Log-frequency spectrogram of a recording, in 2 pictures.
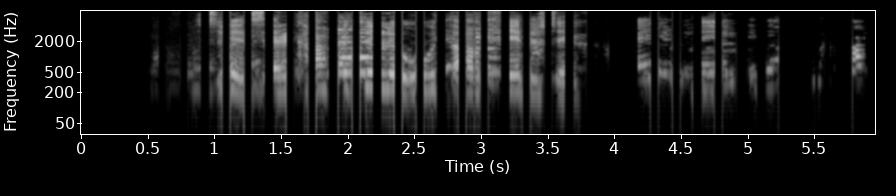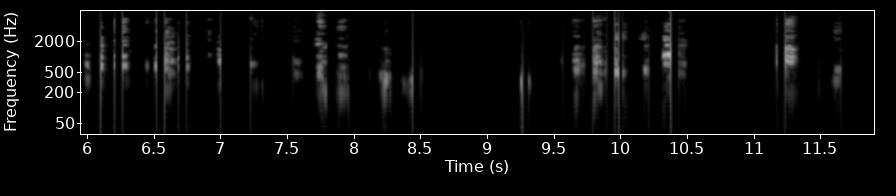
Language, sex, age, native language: Icelandic, other, 18-19, Icelandic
